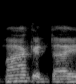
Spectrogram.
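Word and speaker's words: Markandeya: a real Hindu god it's Market day and it's spelled my name is Mark um m a r k a n d e y a and really sounds like EO like the old song Right EI EO he's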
